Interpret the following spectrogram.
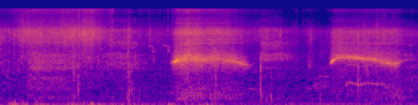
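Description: Two loud, close whistles, each a single clear note that jumps up and then slowly sags in pitch. The first comes a little under two seconds in and the second near the end.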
